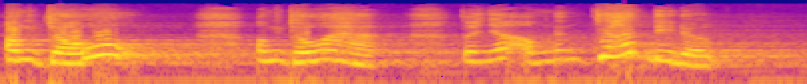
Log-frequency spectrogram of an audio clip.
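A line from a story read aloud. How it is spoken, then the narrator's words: Sobbing, loud howl. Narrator (Vietnamese): khóc lóc ròng ròng, đồng thời lớn tiếng rống lên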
